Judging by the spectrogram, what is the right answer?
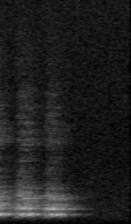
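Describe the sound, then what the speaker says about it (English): A single dog bark, close and loud, lasting under a second and trailing off into quiet with no other sounds. "with my dog acting like a crazy person"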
